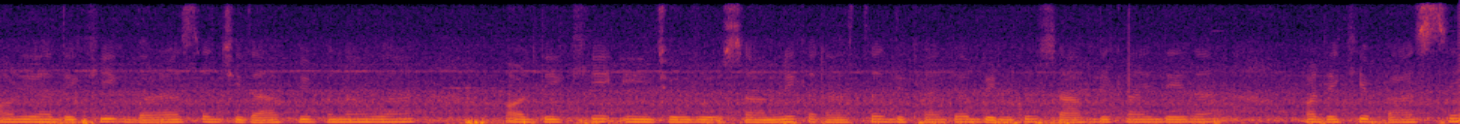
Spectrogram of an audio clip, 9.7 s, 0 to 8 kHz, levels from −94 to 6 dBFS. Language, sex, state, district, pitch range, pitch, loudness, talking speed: Hindi, female, Uttar Pradesh, Deoria, 150-165 Hz, 160 Hz, -27 LUFS, 205 wpm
